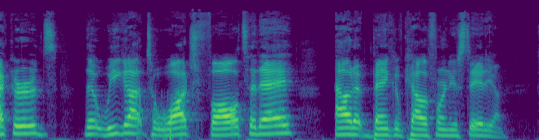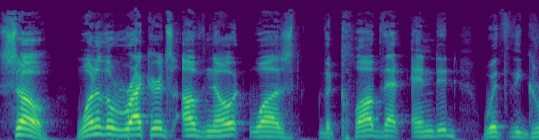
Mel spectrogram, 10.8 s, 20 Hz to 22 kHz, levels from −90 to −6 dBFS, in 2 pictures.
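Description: DAB burbling at 1.36 to 2.02 s and 6.51 to 7.11 s: bit errors slip past error correction, making sub-bands jump in level frame by frame, so the speech burbles with short blips of noise, heavier in the first burst.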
